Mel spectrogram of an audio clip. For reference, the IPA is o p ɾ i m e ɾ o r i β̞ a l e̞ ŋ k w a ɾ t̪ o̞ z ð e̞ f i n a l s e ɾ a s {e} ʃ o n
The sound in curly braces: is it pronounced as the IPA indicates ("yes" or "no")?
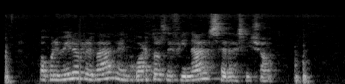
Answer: no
